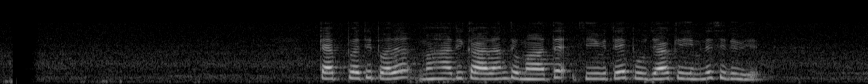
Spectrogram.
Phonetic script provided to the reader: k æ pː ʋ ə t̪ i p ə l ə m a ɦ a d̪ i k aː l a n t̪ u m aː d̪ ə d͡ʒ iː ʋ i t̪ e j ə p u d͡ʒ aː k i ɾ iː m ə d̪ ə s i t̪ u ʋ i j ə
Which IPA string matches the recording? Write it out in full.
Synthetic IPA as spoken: k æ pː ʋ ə t̪ i p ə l ə m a ɦ a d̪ i k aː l a n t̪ u m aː t̪ ə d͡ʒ iː ʋ i t̪ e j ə p uː d͡ʒ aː k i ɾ iː m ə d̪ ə s i d̪ u ʋ i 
